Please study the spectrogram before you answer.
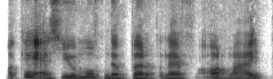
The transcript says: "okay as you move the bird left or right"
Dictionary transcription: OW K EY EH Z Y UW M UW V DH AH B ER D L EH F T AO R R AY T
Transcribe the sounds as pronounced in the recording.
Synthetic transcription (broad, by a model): OW K EY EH S Y UW M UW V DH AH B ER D L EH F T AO L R AY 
